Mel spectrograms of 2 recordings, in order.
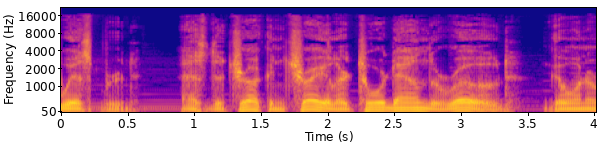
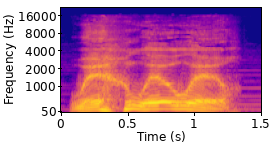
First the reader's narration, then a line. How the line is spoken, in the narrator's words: he said with a slight laugh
